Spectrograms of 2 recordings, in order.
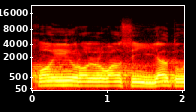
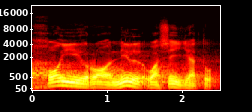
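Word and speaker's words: خَيْرًا ٱلْوَصِيَّةُ: Kita baca khairul dengan cara diidghamkan. Ini tidak pas. Yang betul adalah kita bacanya adalah dengan mengganti tanwinnya diganti dengan nun iwad atau ada yang menyebut dengan nun silah. Nun silah ini selamanya berharokat kasroh sehingga kita baca khaironil wasiyatu.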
